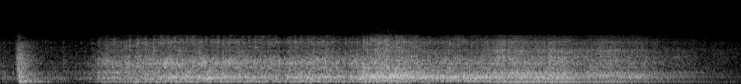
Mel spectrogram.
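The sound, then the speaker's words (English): An airplane engine roars up after a brief click as the motor is opened with the brakes set before takeoff, settling into a loud, steady drone that swells slightly midway and holds, with no voices. “Open that motor, and when I wave to you from the outside, take her off.”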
